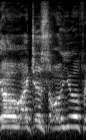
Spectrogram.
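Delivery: very high, shrill, stretched-out screaming. Retelling going into the gas station to the guy there: retelling own screaming. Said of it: "I went in there screaming".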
